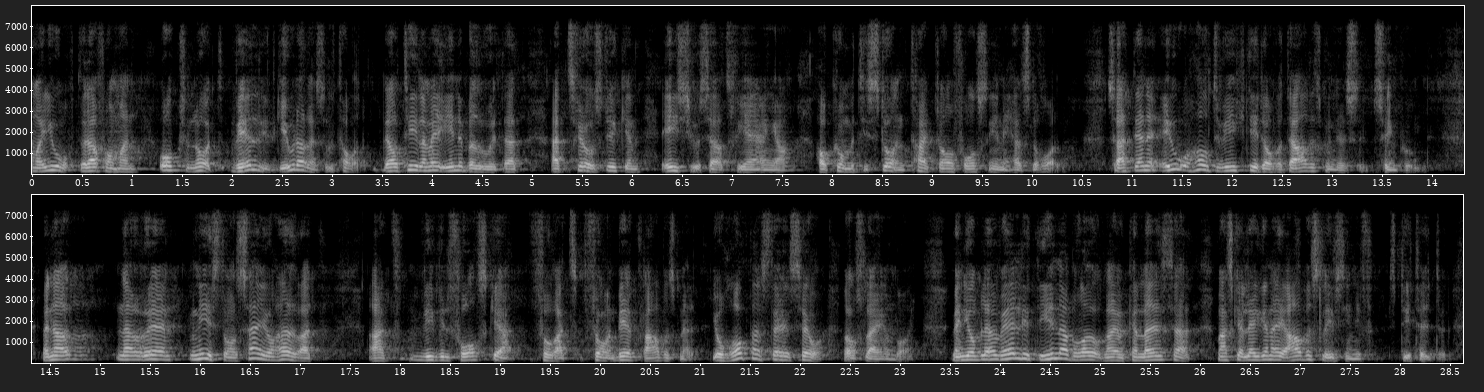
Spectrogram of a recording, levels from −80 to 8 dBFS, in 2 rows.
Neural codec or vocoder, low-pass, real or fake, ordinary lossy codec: codec, 16 kHz, 4.8 kbps, FACodec; 7.2 kHz; fake; none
